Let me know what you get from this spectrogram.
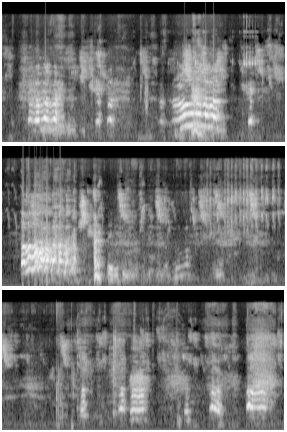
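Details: Several goats in open fields calling repeatedly: short, trembling bleats of varying pitch scattered through the recording, some overlapping, with rustling and scuffing sounds between calls.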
